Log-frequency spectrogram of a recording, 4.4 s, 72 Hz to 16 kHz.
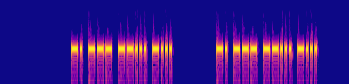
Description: Morse code, heard as a keyed tone, about 41 wpm, 700 Hz. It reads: NO7B NO7B
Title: USA Call Signs - 4 Characters - Repeated 2x - 45wpm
